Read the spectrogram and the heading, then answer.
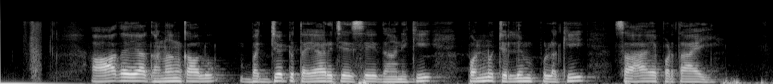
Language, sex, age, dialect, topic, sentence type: Telugu, male, 25-30, Southern, banking, statement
